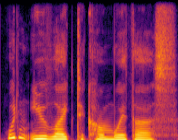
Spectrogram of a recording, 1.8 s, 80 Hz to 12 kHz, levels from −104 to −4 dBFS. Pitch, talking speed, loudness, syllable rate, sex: 210 Hz, 235 wpm, -15 LUFS, 4.2 syllables/s, female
